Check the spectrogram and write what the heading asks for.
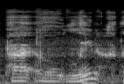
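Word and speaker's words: Paolini: Let's see, it's Jasmine Paolina. Paolina. That's how you pronounce her name.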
